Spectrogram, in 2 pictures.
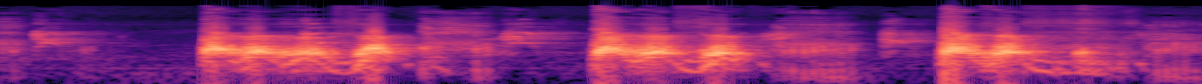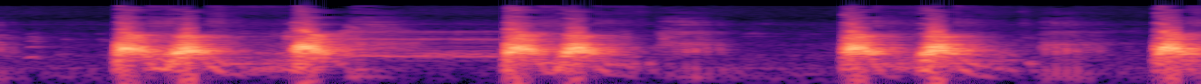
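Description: A pug barking loudly in repeated bursts of two or three barks, a fresh burst roughly every one and a half to two seconds.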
